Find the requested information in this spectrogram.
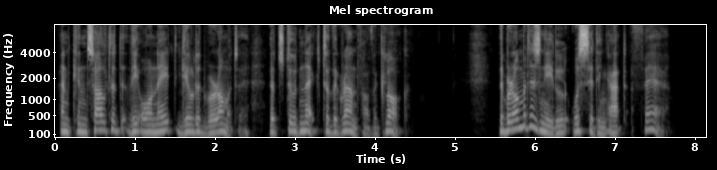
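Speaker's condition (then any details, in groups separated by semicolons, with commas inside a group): No condition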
